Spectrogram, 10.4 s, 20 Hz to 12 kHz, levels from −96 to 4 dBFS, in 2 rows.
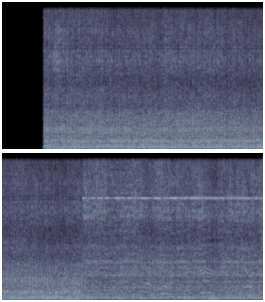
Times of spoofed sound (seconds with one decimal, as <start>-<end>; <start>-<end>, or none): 0.0-7.2; 8.7-10.4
